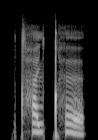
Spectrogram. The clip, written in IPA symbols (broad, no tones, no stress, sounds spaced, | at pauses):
tʰ a lʲ ǃʰ ə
